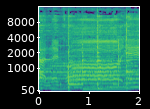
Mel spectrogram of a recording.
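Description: Sikh kirtan: a male voice sings a devotional shabad, with held harmonium chords and tabla strokes beneath it.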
